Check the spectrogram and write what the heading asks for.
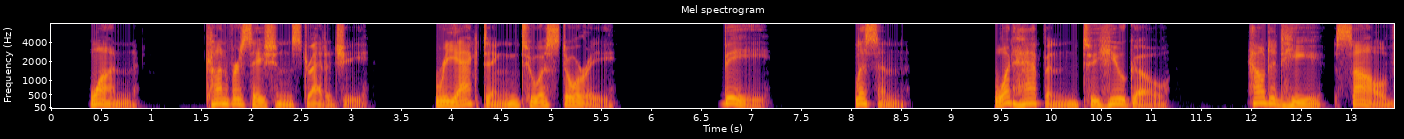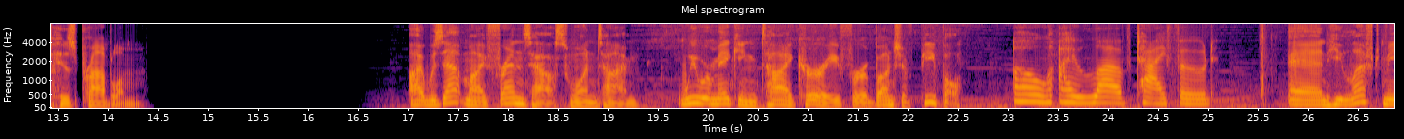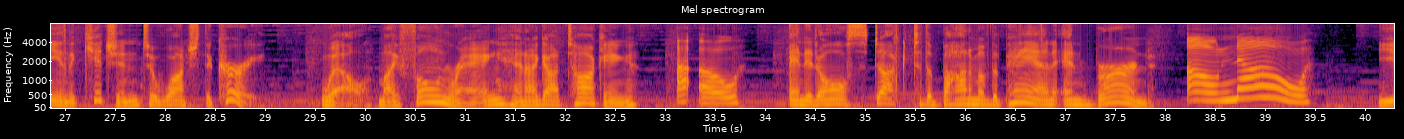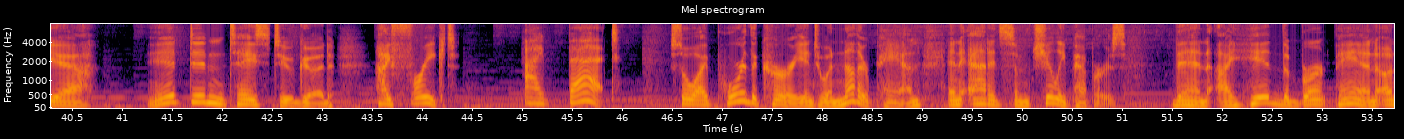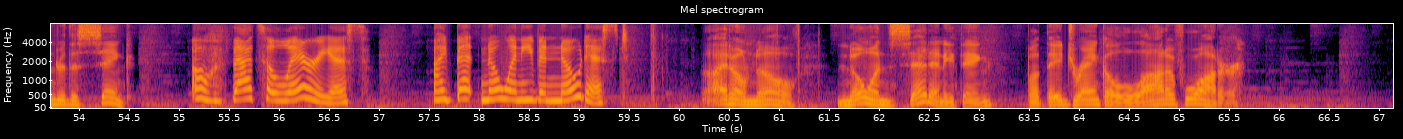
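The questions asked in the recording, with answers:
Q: What happened to Hugo?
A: He was talking on the phone and the curry burned.

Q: How did he solve his problem?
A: He poured the curry into another pan, added chili peppers, and hid the burnt pan under the sink.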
